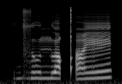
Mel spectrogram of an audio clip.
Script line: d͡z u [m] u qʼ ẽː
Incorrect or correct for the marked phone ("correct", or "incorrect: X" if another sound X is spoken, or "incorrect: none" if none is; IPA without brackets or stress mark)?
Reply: incorrect: n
